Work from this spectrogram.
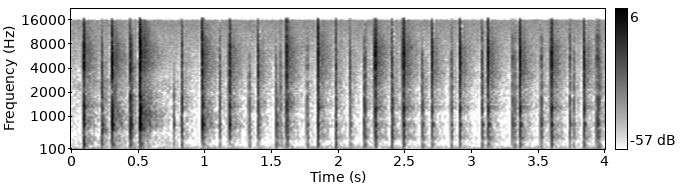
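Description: A tablet's glass screen, held beside the mic, is tapped with fingertips and nails in a quick, uneven run of about two dozen separate taps. Each tap is a short, dry click with no ring, centered near 770 Hz with a bright edge on top. A faint low hum runs steadily underneath.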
